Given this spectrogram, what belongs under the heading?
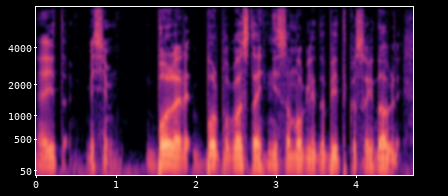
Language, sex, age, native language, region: Slovenian, male, 18-29, Slovenian, Drava region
